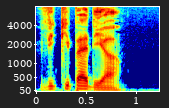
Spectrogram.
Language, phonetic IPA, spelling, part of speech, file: Polish, [ˌvʲiciˈpɛdʲja], Wikipedia, proper noun, Pl-Wikipedia.ogg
